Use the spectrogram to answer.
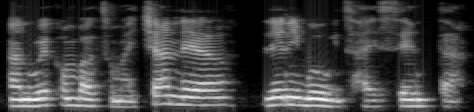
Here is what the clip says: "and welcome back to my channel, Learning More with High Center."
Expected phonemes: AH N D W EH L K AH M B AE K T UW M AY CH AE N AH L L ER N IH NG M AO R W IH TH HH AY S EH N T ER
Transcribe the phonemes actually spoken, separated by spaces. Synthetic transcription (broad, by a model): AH N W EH K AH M B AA K T UW M AY CH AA N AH L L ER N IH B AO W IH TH HH AY S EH N T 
